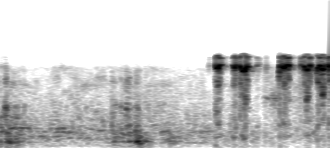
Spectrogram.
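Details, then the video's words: Ultramarine grosbeak song: following soft low noise, two quick bursts of bright, high-pitched warbled notes, closely spaced and piercing. "azulão cantando"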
